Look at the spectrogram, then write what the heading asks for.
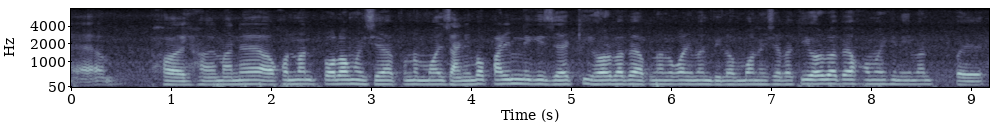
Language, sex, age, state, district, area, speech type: Assamese, male, 18-30, Assam, Morigaon, rural, spontaneous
